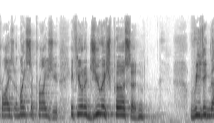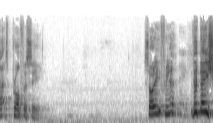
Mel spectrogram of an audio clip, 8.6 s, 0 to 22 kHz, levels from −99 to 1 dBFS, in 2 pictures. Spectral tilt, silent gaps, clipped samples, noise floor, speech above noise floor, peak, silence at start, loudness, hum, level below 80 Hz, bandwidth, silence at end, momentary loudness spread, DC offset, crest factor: -3.5 dB/octave; none; under 0.1%; -64 dBFS; 37 dB; -10 dBFS; 0 s; -28 LUFS; none; -66 dBFS; 13.5 kHz; 0 s; 13 LU; under 0.1%; 20 dB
